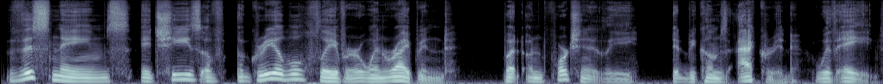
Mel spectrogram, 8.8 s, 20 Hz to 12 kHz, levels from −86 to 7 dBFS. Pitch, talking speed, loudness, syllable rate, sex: 105 Hz, 110 wpm, -19 LUFS, 4.2 syllables/s, male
